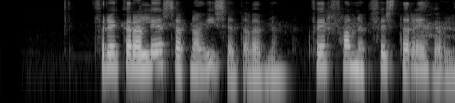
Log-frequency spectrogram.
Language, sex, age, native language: Icelandic, female, 30-39, Icelandic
